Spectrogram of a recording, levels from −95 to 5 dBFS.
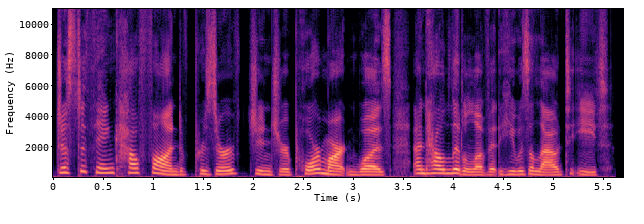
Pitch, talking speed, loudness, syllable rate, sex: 215 Hz, 220 wpm, -19 LUFS, 5.3 syllables/s, female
